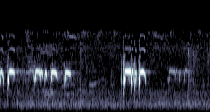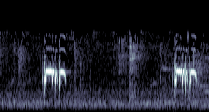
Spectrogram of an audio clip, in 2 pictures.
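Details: Keen local zebra dove: clipped, stuttering coo phrases repeat roughly every two and a half seconds, each opening with a bright accented note, with quieter answering phrases between.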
